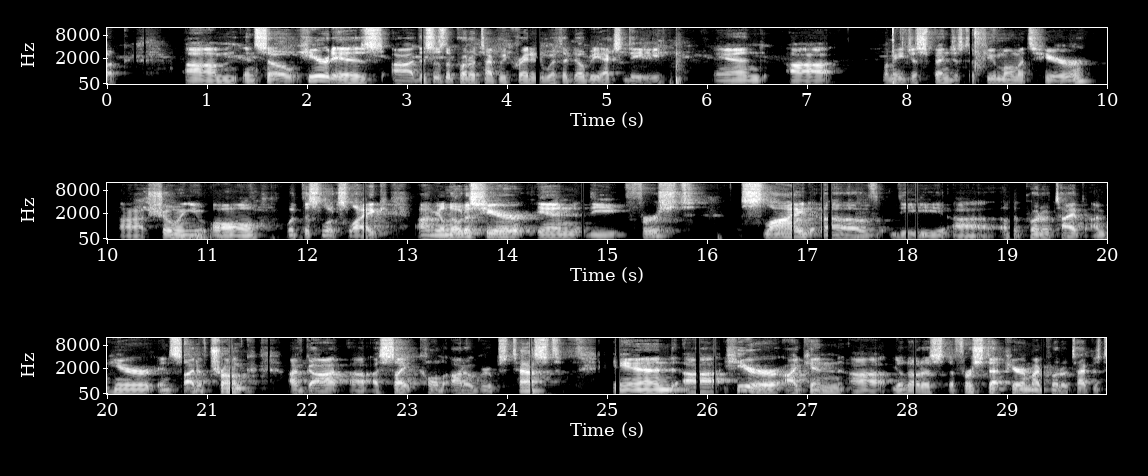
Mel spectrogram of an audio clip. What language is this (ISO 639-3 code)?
eng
